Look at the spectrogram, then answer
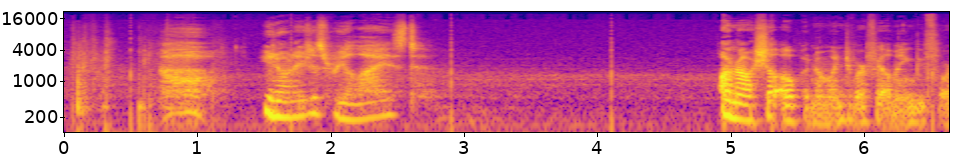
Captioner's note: gasp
